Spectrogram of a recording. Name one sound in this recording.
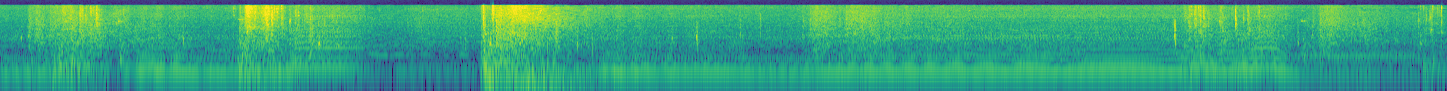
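A snowmobile engine drones and revs.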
